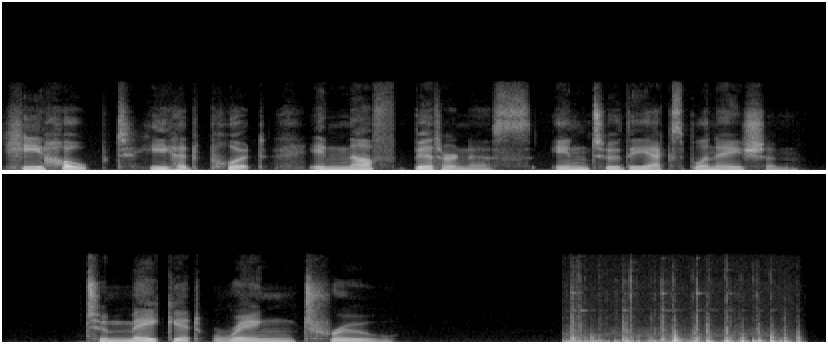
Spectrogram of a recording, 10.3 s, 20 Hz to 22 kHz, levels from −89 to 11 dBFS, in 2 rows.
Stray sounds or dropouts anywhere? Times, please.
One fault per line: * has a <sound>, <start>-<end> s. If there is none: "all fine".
* has a thud, 8.7-10.2 s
